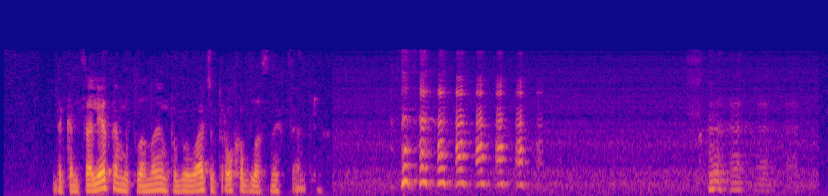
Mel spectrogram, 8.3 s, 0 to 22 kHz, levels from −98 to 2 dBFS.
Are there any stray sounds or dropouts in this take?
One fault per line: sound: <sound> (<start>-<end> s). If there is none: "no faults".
sound: laugh (3.9-5.4 s)
sound: laugh (6.9-8.0 s)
